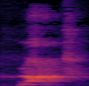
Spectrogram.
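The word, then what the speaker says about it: note: শেষে ই থাকলে হবে নট, এটা উচ্চারণ হবে যে চাপা হয়ে যাবে, একটু ন্যারো হয়ে যাবে, মানে ন্যারো হয়ে নোট, এরকম।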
